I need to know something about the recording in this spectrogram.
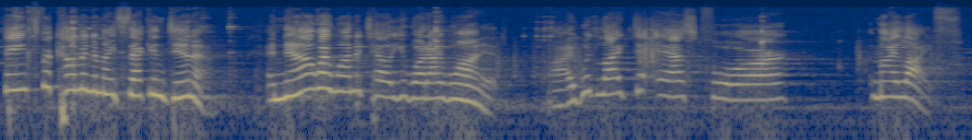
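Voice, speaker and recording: A woman's voice: high voice, slow, noisy background. A woman playing a brave gangster's moll in a 1930s-style radio comedy play. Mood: polite, pleading. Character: Dollface Esther, brave gangster's-moll queen pleading for her people. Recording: echoey hall, music.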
